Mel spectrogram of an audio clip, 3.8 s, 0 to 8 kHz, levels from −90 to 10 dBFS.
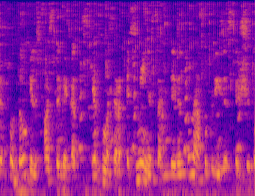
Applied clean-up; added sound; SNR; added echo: classical method WPE with log-MMSE.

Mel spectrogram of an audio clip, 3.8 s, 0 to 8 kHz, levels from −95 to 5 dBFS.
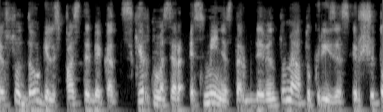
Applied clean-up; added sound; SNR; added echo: none; none; none; none.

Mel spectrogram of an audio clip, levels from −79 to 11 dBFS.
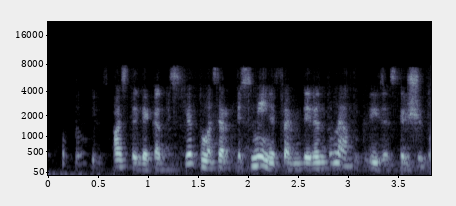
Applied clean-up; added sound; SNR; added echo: neural mask model DeepFilterNet 3.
